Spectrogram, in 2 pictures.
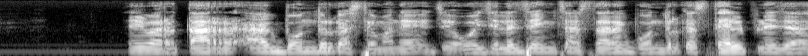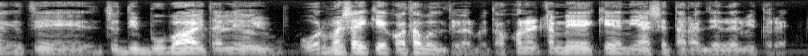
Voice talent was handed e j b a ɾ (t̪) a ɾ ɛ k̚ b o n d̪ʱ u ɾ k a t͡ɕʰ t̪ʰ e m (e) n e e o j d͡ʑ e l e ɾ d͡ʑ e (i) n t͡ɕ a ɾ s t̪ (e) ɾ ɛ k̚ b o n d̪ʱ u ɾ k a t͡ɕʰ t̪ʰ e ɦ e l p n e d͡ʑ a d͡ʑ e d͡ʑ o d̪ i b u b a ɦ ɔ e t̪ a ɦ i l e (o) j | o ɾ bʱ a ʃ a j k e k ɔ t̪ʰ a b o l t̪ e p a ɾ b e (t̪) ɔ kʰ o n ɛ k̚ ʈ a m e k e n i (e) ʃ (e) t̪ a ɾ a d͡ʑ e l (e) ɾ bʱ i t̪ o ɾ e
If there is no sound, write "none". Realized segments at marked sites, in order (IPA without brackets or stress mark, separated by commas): t̪, a, i, a, o, t̪, a, e, e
